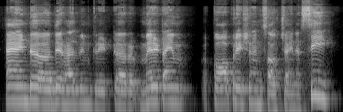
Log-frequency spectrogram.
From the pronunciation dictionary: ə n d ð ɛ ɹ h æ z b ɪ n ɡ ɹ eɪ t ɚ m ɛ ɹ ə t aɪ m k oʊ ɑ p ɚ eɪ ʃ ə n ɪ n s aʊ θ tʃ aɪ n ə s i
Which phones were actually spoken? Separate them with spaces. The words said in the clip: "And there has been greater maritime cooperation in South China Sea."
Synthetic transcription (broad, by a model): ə n d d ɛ ɹ h æ z b ɪ n ɡ ɹ eɪ t ɚ m ɛ ɹ ə t aɪ m k oʊ ɑ p ɚ eɪ ʃ ə n ɪ n s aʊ t tʃ aɪ n ə s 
